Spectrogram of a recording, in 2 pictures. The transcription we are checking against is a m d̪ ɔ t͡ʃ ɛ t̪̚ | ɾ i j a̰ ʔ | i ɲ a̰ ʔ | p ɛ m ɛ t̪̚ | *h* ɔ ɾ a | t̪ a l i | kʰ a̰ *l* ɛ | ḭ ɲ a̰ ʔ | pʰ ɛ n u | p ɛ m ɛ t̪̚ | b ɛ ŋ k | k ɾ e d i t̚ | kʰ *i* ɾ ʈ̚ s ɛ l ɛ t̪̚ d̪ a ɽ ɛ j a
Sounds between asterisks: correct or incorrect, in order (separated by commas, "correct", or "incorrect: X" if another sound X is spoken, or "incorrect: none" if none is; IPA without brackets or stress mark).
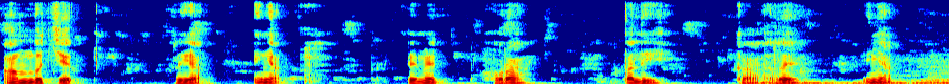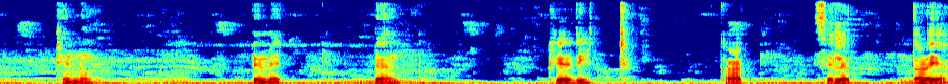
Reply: correct, incorrect: ɾ, incorrect: a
